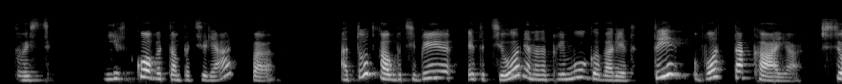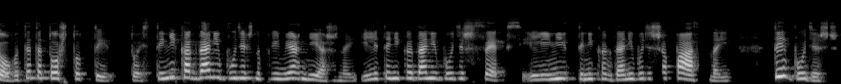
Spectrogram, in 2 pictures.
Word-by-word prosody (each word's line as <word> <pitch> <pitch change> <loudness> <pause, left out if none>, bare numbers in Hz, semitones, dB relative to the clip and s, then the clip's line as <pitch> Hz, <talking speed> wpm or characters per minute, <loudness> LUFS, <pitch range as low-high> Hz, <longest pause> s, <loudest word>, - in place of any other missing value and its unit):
То 200 - -12
есть 195 0 -8 0.5
легко 265 +7 +4
в 280 - -7
этом 235 -4 -2
потеряться. 205 - -5 0.6
А - - -4
тут - - +2
как 230 -2 +5
бы 225 - -8
тебе 285 +7 -1
эта 240 0 -4
теория, 405 - +2
она 235 -6 -2
напрямую 240 +9 -4
говорит: 195 - -1 0.2
"Ты 345 +7 +5 0.3
вот 320 +7 +2
такая". 180 - +3 0.2
Всё, - - +2
вот 205 +9 -8
это 300 -1 -2
то, 280 -1 +2
что 255 -2 -7
ты. 200 -8 -7
То 180 - -8
есть 215 +10 -16
ты 265 - -3
никогда 315 0 +5
не 325 -1 -3
будешь, 290 0 -2
например, 260 +1 -1
нежной, 175 -7 -4
или 225 +7 -4
ты 280 +2 -4
никогда 280 0 +2
не 285 - +2
будешь 270 0 -5
секси, 205 -5 -5
или 230 +6 0
ты 240 - -5
никогда 250 -3 -2
не 255 - -1
будешь 265 +1 -7
опасной. 220 -11 +2 0.4
Ты 370 +2 +6
будешь 175 - -4
255 Hz, 170 wpm, -22 LUFS, 215-290 Hz, 0.6 s, Ты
